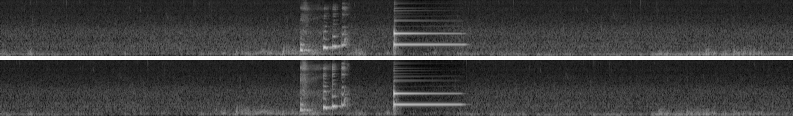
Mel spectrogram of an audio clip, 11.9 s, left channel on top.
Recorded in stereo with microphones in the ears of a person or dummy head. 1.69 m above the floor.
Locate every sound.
4.5 s a giggle: 70° right (ahead or behind), 1.1 m
5.9 s a guitar: 40° right (ahead or behind), 1.9 m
